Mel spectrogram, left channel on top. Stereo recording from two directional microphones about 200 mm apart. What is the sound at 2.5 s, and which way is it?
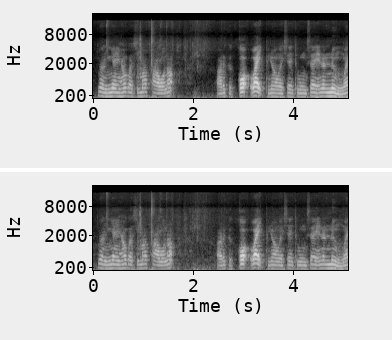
Speech, 30° left (ahead or behind).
